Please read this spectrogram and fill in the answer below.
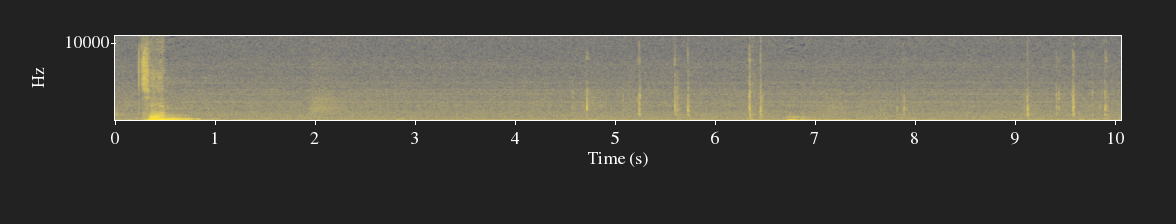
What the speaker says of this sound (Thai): ลองพิมพ์โจทย์ดูนะครับ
